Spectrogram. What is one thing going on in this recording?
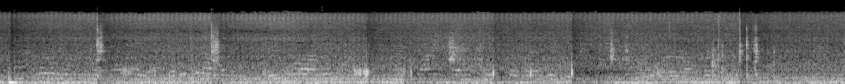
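A hand bumps against a plastic drum.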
